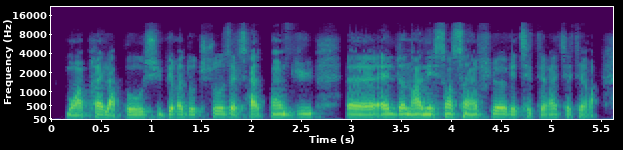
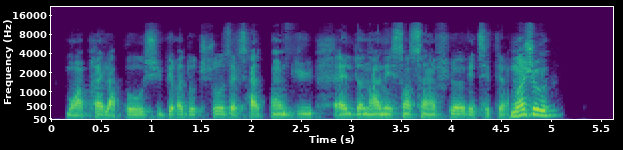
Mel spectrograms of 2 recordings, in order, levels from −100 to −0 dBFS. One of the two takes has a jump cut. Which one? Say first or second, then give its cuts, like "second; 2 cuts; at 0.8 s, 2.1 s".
second; 2 cuts; at 2.8 s, 4.5 s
